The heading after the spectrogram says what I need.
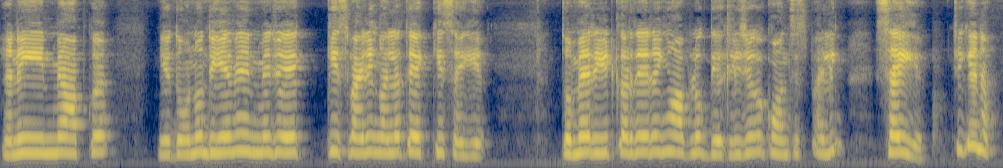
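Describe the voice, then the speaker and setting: A woman's voice: high-pitched, steady tone. A woman with a Pakistani Urdu accent teaching English vocabulary and pronunciation, patiently reading word lists aloud and checking in with her students. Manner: patient, repeats words slowly, checks in with "theek hai na".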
